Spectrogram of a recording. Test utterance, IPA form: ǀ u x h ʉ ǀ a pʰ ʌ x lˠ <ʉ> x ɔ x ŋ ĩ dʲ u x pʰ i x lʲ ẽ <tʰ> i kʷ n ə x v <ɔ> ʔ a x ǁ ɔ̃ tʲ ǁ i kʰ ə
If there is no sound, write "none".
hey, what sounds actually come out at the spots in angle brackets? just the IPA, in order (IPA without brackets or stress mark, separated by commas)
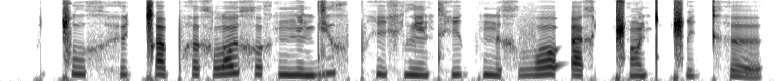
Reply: ʉ, tʰ, ɔ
